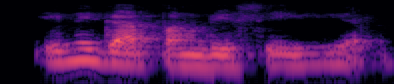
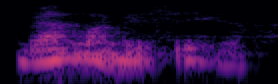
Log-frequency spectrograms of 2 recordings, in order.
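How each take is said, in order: First: Said in the usual way. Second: Much softer, almost to himself; soft echo. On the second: Shown as a demonstration. Speaker to parents, echoing his point much softer. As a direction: let the phrase fade as a quiet echo. Repeats the point, then echoes it.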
